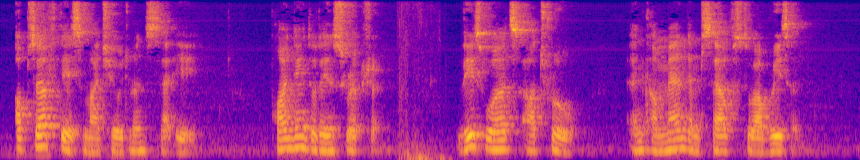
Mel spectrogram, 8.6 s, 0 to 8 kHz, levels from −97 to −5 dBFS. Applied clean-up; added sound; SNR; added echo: none; Tearing; 18 dB; none.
